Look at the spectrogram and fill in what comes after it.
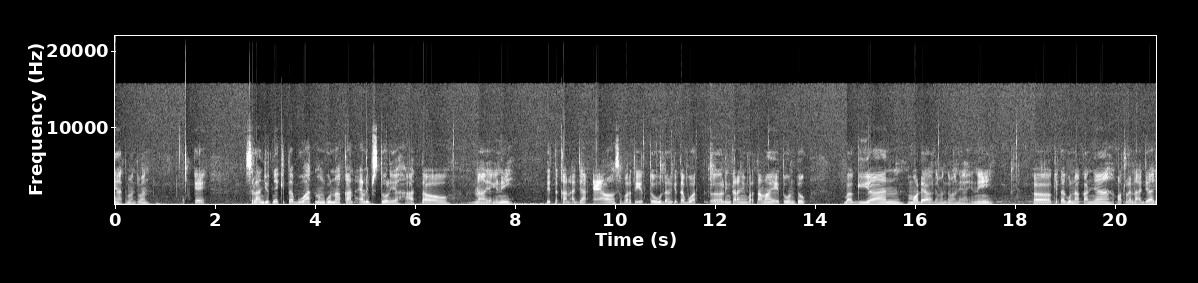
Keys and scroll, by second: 10.9 z, 12.4 l, 18.6 d.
